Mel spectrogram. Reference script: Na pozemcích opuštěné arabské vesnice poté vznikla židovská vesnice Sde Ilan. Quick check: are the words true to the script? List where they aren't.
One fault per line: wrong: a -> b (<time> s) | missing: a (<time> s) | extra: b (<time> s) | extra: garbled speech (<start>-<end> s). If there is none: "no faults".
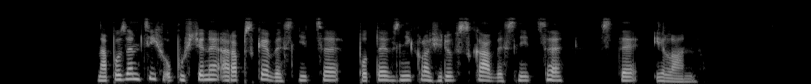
no faults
